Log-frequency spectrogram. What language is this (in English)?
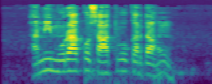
Gurgula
